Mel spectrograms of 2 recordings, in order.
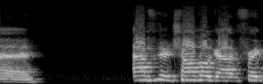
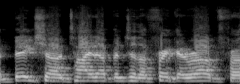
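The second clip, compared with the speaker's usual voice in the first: ordinary talk, nothing marked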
